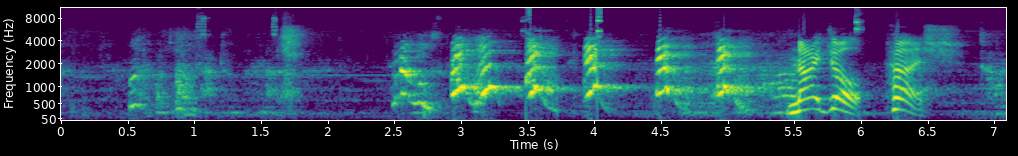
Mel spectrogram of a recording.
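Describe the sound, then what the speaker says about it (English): A dog lets out a run of close, loud, high-pitched barks and yips in quick succession with a second dog nearby, while a person speaks through the first part. "Nigel, don't bark so much."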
